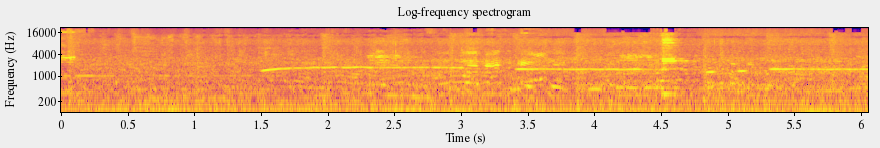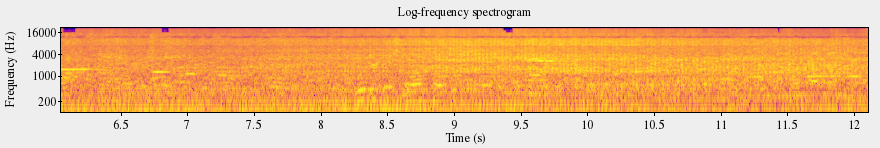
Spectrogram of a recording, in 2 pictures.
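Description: Jammed road traffic on a Pune street, a constant low rumble of idling cars and trucks with a drawn-out horn tone early on, while people chat nearby throughout.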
